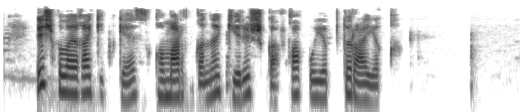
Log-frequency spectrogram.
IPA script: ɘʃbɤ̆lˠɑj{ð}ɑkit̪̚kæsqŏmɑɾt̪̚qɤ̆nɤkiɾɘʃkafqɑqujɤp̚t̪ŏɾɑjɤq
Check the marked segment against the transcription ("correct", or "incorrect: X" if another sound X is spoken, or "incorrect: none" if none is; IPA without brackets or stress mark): incorrect: ʁ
